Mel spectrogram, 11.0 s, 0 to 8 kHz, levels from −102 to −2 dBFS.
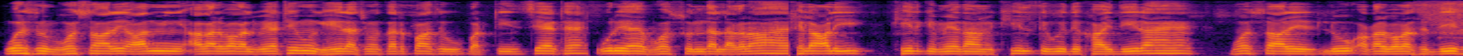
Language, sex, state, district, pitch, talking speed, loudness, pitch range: Hindi, male, Maharashtra, Nagpur, 135 Hz, 160 wpm, -25 LUFS, 125-140 Hz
